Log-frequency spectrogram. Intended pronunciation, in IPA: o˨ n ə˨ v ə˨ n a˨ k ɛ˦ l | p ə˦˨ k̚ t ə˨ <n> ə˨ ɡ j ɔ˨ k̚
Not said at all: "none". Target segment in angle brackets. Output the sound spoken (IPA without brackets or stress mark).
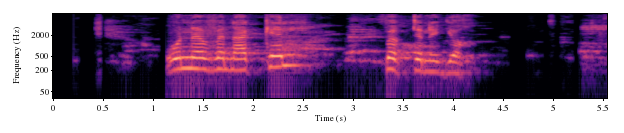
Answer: n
